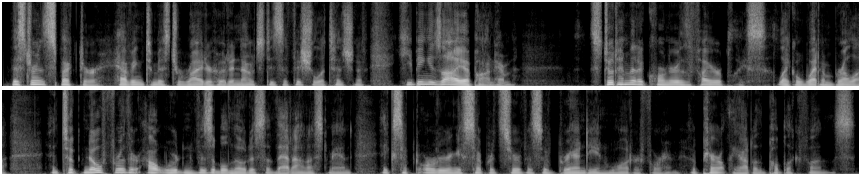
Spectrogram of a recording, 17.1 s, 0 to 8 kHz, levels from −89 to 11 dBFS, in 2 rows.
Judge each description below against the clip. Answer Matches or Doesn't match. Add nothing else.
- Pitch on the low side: Matches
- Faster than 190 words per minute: Matches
